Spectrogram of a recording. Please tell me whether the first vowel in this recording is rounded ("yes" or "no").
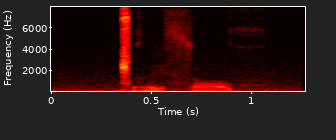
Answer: no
